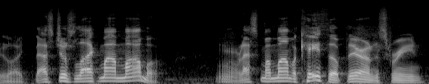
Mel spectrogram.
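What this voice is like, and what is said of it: Put-on Texas accent. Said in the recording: “that was my Texas accent.”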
